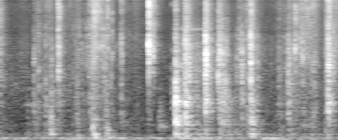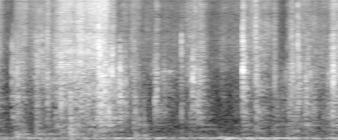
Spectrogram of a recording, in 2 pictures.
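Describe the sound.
Computer keyboard typing as a short note is written, a long run of many quick, irregular keystroke clicks with brief pauses, at a fairly soft level throughout.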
